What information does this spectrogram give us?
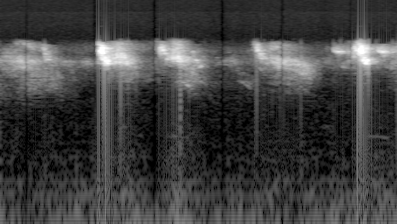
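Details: Common starling at an empty nest box after fledging, a brief burst of scratchy high notes and clicks.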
